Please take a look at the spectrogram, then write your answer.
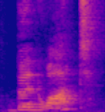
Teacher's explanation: we do say the T at the end of Benoîte because there is an E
